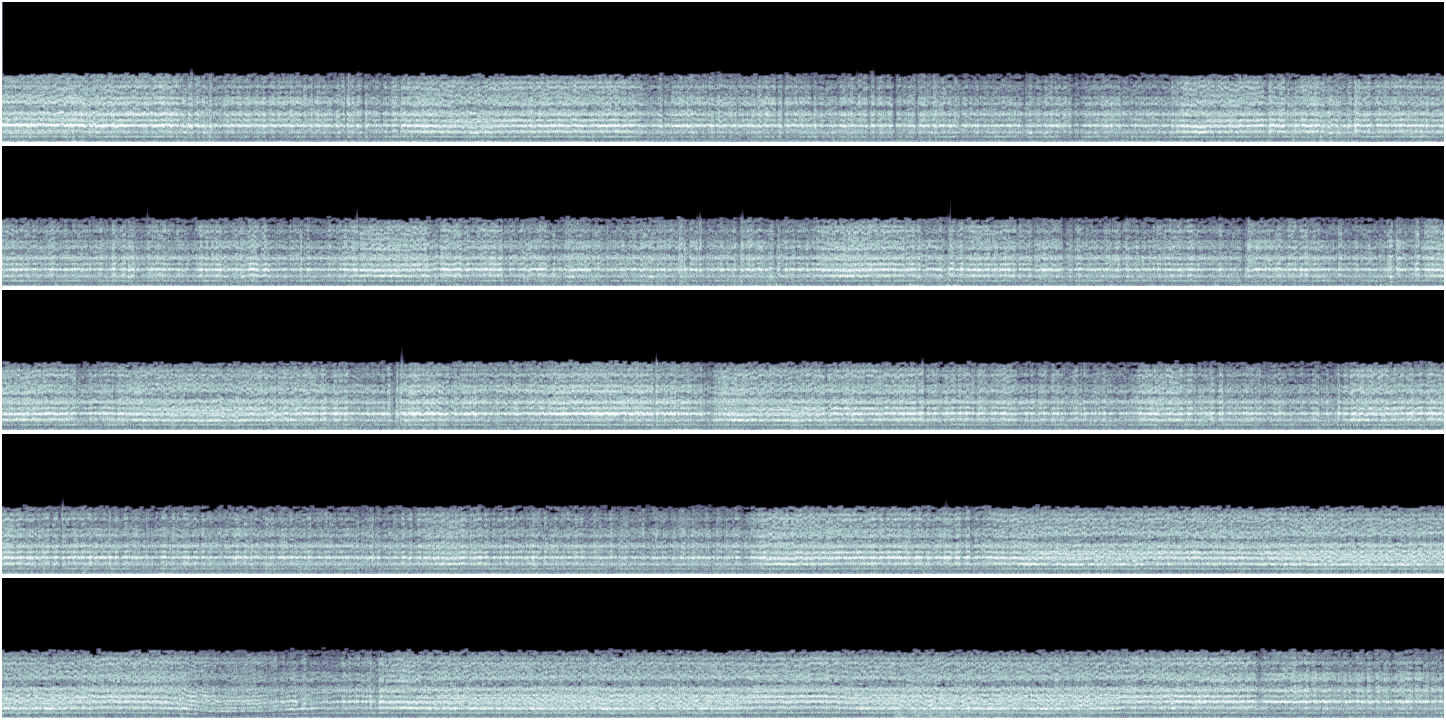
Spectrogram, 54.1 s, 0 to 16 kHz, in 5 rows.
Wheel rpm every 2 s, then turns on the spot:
160, 160, 170, 170, 170, 170, 170, 170, 160, 170, 160, 160, 160, 160, 170, 170, 170, 170, 160, 170, 160, 160, 140, 160, 160, 160, 170.
none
